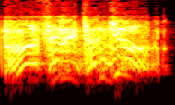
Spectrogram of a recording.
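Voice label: Korean attack position mood med, speech; War Thunder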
